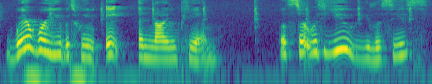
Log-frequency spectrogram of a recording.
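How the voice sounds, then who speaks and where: A woman's voice: a little high, expressive, normal speed, music in the background. A woman playing a level-headed, matter-of-fact investigator who keeps firm order in a puppet-show murder mystery. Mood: inquiring.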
